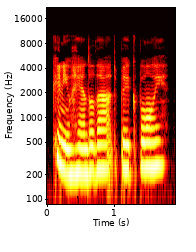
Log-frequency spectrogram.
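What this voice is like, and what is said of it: Teasing voice. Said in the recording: “in a teasing voice”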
